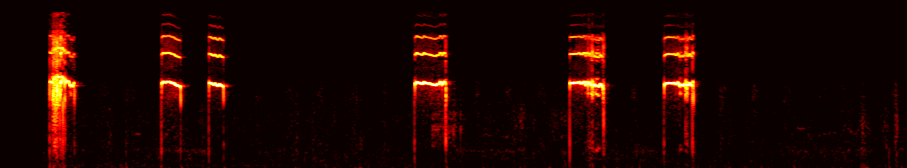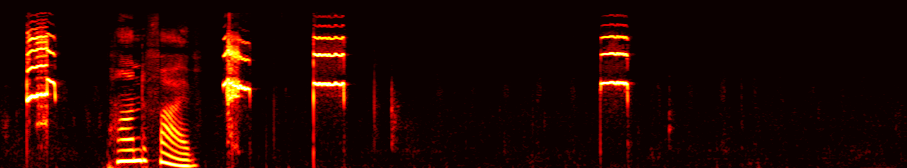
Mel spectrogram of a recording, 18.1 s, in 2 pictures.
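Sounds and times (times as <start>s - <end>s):
rat squeaking: 0.5s - 0.8s, 1.6s - 2.3s, 4.2s - 4.6s, 5.7s - 7.0s, 9.4s - 9.7s, 11.3s - 12.6s, 15.1s - 15.4s
speech: 10.2s - 11.2s.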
